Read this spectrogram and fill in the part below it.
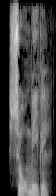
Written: somikkel

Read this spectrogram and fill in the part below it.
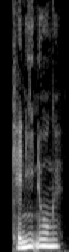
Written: kaninunge

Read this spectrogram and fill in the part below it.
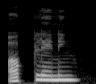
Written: opblænding

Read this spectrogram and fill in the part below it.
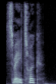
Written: svagtryk

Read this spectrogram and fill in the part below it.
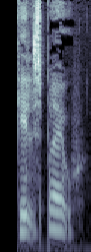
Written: gældsbrev

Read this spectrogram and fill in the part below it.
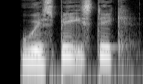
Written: usb-stik

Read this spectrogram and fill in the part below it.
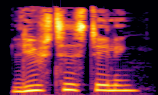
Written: livstidsstilling

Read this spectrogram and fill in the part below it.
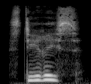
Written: stirrids

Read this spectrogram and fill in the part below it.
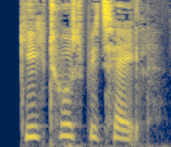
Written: gigthospital

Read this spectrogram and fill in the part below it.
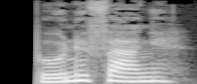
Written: bondefanger

